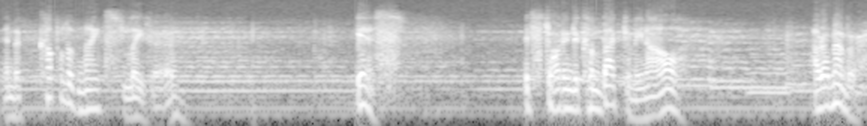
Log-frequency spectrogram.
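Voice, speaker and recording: An actor playing an earnest young army lieutenant and scientist who recounts events dramatically in an old-time radio drama. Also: male voice, on the high side, expressive, normal speed, pauses often, close to an everyday voice. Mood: haunted, suspenseful. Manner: earnest, dramatic, suspenseful storytelling. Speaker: narrator and lead character. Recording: muffled vintage radio recording, loud music.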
